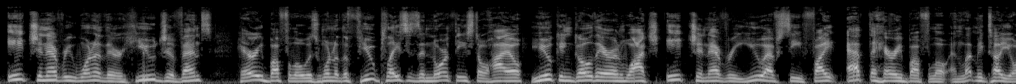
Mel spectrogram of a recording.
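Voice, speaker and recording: A man's voice: fairly high pitch, a bit bright, no echo. An American man hosting sports talk radio, reading promos with an emphatic, salesman-like delivery. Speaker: sports talk show host.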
